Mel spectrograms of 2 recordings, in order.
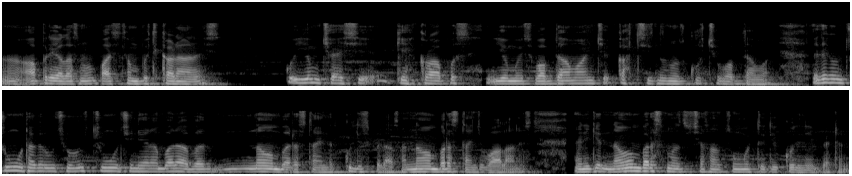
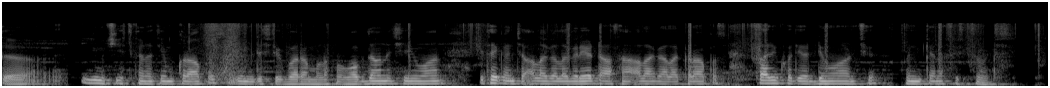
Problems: none marked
